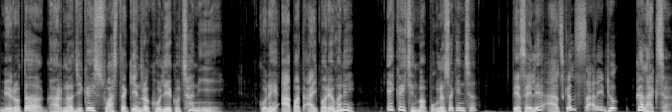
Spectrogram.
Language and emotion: Nepali, happy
